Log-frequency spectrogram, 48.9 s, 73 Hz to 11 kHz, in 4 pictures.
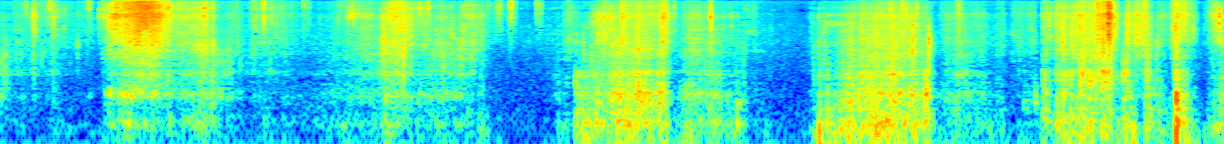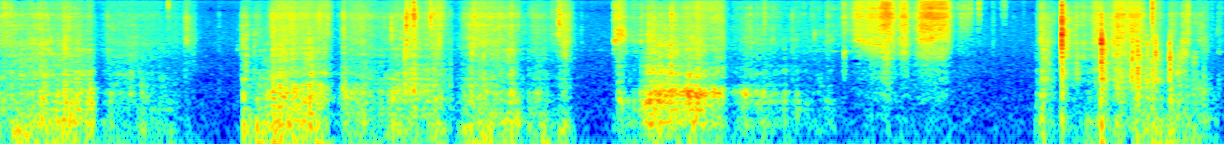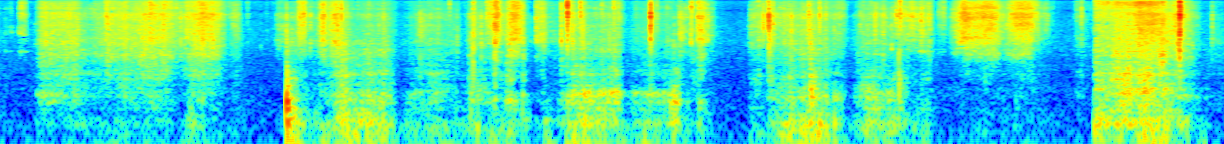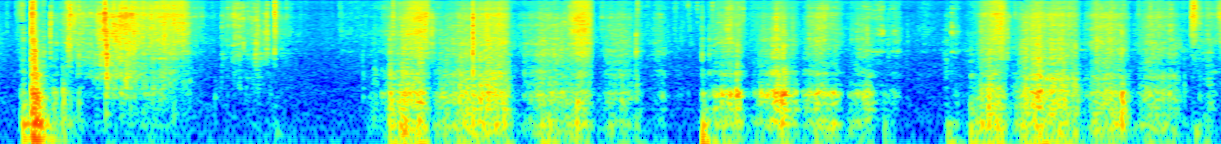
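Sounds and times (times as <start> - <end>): rolling pin crunching chalk: 14.7 - 31.4, 32.2 - 36.5.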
